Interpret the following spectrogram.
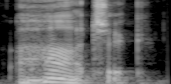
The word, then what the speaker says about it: háček: The Czech name for Karen is háček. As you can see, háček is spelled with a háček.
